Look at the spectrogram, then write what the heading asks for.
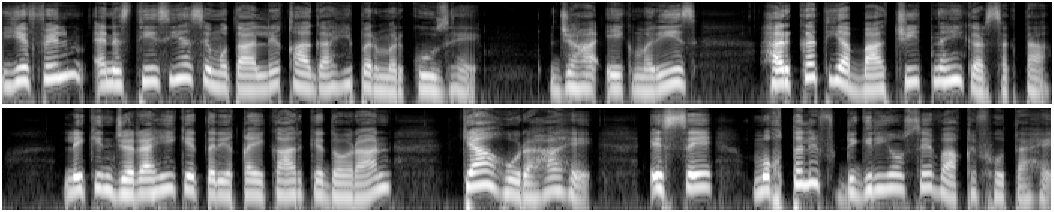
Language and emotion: Urdu, neutral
